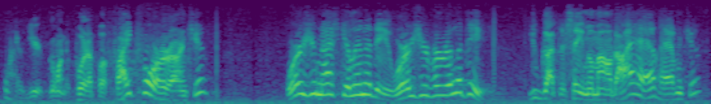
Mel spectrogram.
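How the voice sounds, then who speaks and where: An actor playing a fussy, henpecked middle-aged American husband and eager schemer, blustering and hesitant in 1940s radio comedy style. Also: male voice, high voice, quick pace. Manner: excitable, blustering, hesitant stammers. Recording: dull, noisy 1940s radio recording.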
